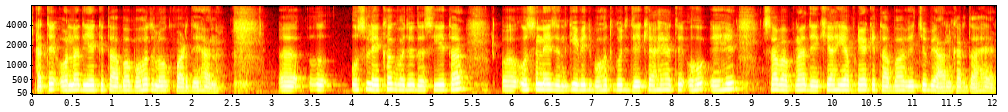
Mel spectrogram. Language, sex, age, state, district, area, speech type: Punjabi, male, 18-30, Punjab, Tarn Taran, rural, spontaneous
